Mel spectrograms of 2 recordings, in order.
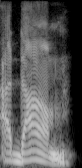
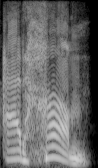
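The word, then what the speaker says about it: אדום: that's because this is the actual word atom which is how you would pronounce it not add hum you see what he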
